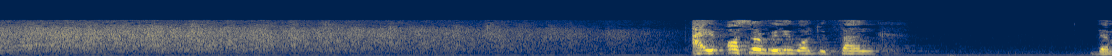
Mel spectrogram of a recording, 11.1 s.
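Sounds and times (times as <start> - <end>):
audience clapping hands: 0.0 - 7.3
speech: 7.0 - 8.9.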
